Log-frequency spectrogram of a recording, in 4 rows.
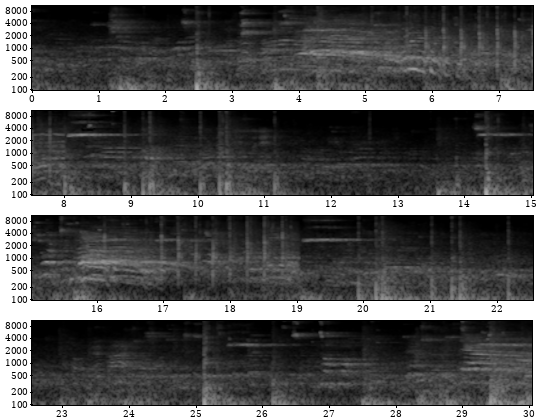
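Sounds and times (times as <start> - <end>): players shouting: 3.6 - 8.0, 15.1 - 17.9.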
